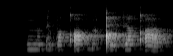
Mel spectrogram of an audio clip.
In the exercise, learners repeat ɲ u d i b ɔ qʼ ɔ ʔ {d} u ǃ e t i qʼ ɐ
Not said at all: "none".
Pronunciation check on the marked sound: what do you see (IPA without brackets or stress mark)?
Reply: d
